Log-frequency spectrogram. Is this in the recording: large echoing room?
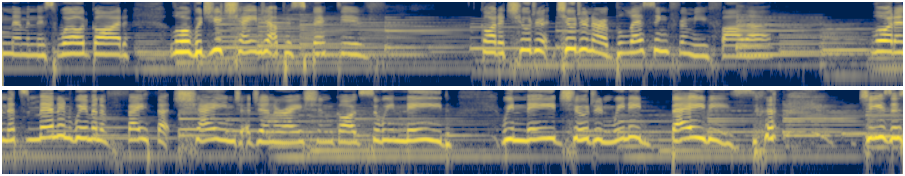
yes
